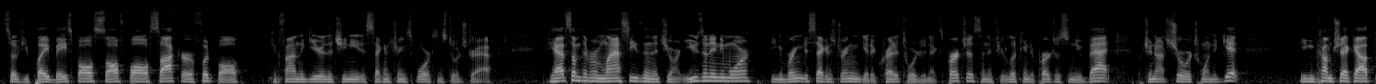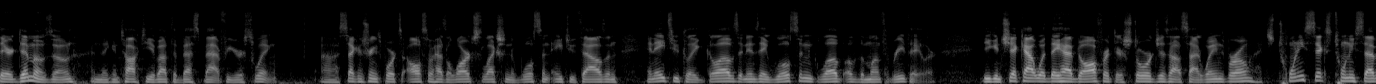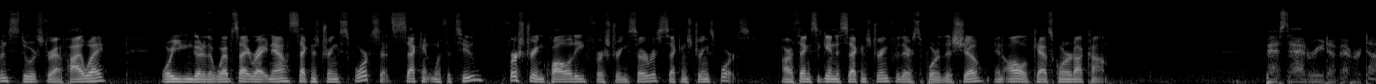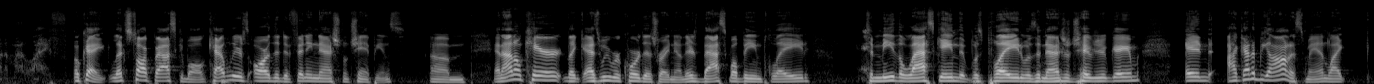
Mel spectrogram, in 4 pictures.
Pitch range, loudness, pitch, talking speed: 120-150 Hz, -29 LUFS, 130 Hz, 255 wpm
